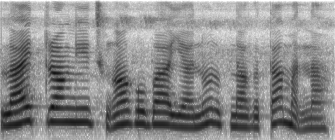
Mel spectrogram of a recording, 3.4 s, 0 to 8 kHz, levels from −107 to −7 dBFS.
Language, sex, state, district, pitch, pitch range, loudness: Garo, female, Meghalaya, South Garo Hills, 230 Hz, 190-255 Hz, -20 LUFS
